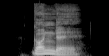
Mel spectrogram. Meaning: 1. gondola 2. nacelle (of a wind turbine)
- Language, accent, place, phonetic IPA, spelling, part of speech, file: German, Germany, Berlin, [ˈɡɔndl̩], Gondel, noun, De-Gondel.ogg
